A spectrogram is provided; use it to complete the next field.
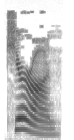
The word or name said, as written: kuron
